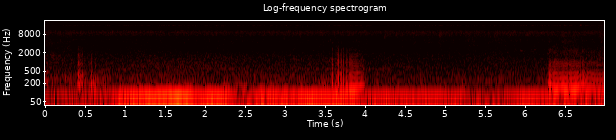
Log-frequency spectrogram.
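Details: Sleeping pet cat snoring indoors: rough, buzzy snore breaths with a low harmonic stack, heard about every three seconds over a steady low hum.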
